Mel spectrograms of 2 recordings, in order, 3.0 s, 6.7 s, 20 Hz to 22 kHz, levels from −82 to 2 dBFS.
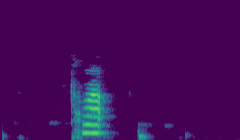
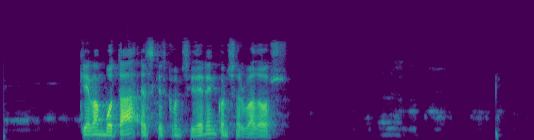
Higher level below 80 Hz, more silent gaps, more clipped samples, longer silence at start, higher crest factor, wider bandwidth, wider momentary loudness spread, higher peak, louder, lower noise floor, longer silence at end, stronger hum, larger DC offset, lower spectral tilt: about the same, -66 dBFS vs -64 dBFS; neither; neither; about the same, 0.9 s vs 1 s; about the same, 22 dB vs 24 dB; second, 3.9 kHz vs 7.4 kHz; first, 23 LU vs 13 LU; second, -6 dBFS vs 0 dBFS; about the same, -20 LUFS vs -20 LUFS; first, -82 dBFS vs -66 dBFS; second, 1.2 s vs 3.15 s; neither; neither; first, -10.5 dB/octave vs -5.5 dB/octave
